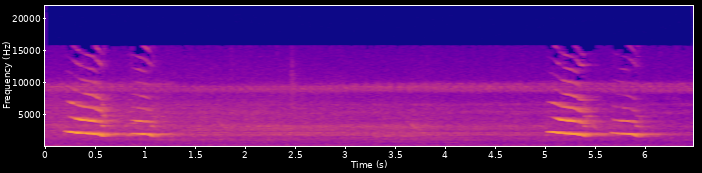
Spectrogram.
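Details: Stork-billed kingfisher of a courting pair in mango trees by a pond, holding a fish in its bill while calling for its mate, giving loud, descending screeching calls in pairs about five seconds apart, over a steady hum.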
